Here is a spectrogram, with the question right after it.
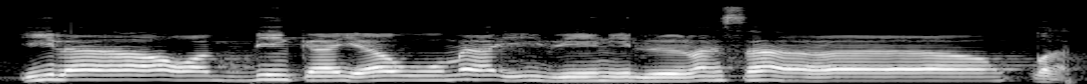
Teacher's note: Nah, di sini karena dia berada di akhir kalimat, maka qalqalahnya adalah qalqalah kubro. Jadi dibacanya itu pantulannya agak lebih keras gitu.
